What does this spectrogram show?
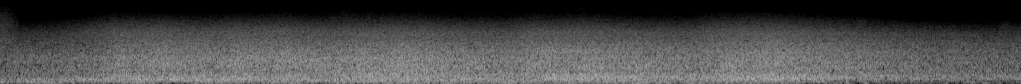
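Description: Rushing noise of a train running past on the tracks, swelling over the first few seconds and fading toward the end.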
